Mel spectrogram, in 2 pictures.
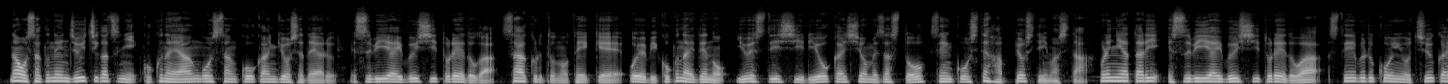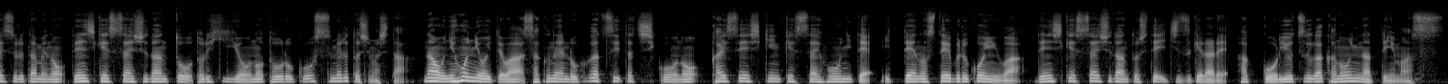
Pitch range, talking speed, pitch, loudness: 115-140 Hz, 390 characters per minute, 130 Hz, -23 LUFS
